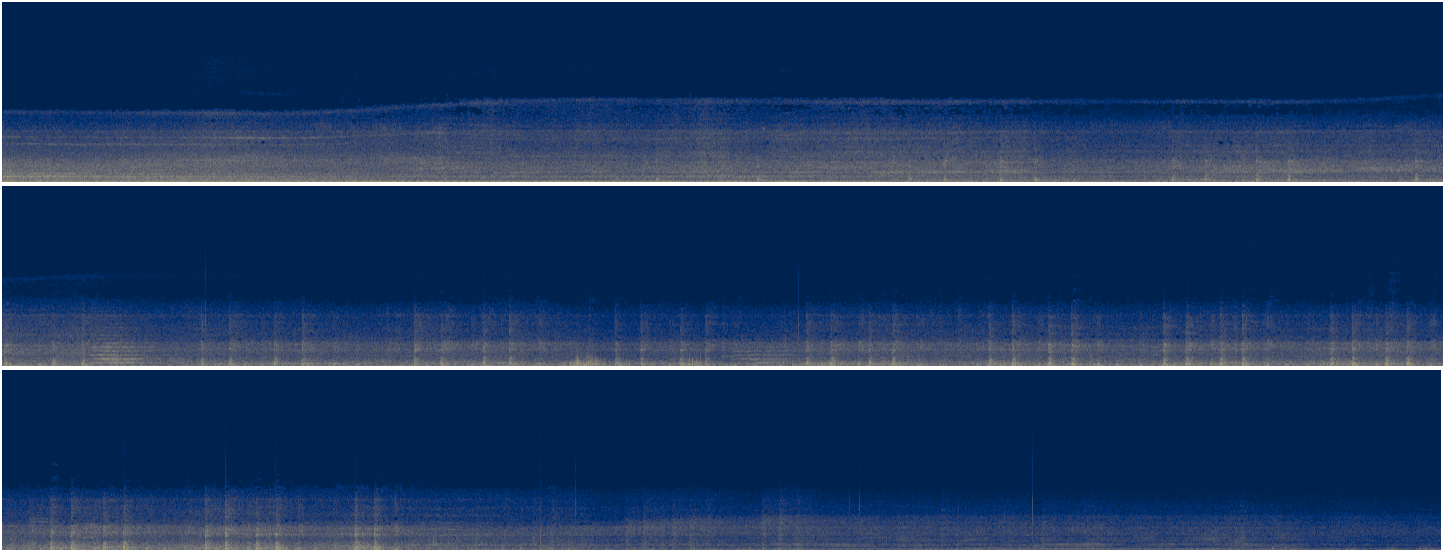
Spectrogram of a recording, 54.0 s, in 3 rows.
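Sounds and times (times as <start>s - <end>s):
train wheels clattering over rail joints: 5.1s - 19.2s, 20.4s - 46.8s.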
